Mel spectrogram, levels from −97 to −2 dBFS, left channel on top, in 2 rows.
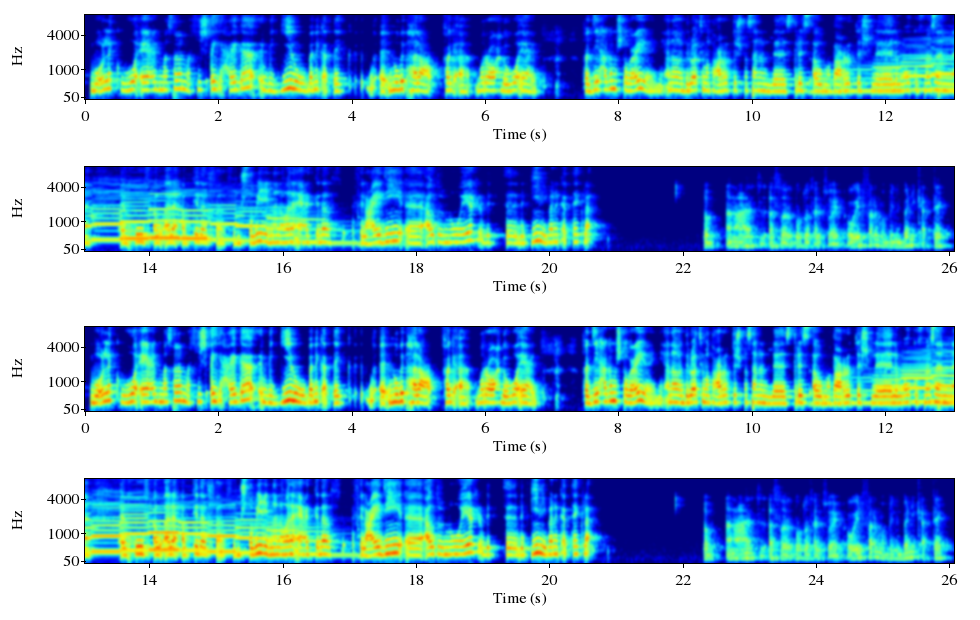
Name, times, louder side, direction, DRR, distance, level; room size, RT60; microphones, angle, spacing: voice 1, 0.1-3.9 4.2-6.8 7.5-16.8 17.2-20.7, right 5 dB, 75° right, 15 dB, 0.6 m, -28 dB
Wind instrument woodwind instrument, 10.9-17.7, right 1 dB, 55° right, 1.7 m, -33 dB
voice 2, 22.3-25.9, equal, 35° right, 3 dB, 1.8 m, -46 dB
12.5 x 9.1 x 5.6 m, 0.43 s
head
